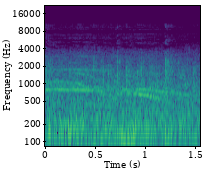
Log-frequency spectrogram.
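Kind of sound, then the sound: crowd, big applause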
